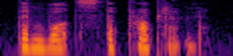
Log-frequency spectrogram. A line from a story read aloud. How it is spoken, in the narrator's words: He asked quietly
